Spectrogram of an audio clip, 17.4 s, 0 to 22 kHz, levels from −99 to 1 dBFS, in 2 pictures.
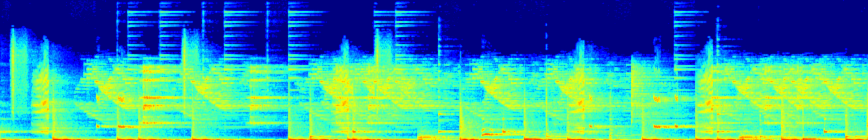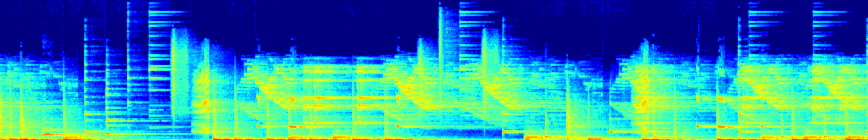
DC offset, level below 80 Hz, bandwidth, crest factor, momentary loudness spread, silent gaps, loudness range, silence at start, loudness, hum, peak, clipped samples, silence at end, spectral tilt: under 0.1%; -40 dBFS; 16 kHz; 16 dB; 10 LU; none; 3 LU; 0 s; -23 LUFS; none; -6 dBFS; under 0.1%; 0 s; -4 dB/octave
